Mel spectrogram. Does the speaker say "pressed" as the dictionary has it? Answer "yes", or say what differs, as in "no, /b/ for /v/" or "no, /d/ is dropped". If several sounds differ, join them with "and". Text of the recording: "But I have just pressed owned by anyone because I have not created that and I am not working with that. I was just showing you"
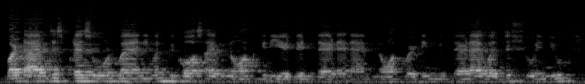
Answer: no, /t/ is dropped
